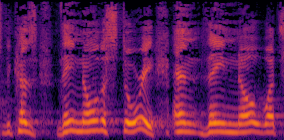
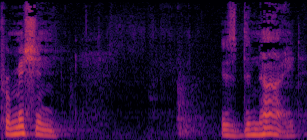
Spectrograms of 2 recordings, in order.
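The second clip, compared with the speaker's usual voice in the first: hushed; 5 semitones lower, 8 dB quieter than usual. Real, not acted. Solemn turn in sermon.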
